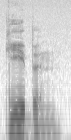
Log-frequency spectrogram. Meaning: 1. to give (changing ownership) 2. to hand, to pass, to put within reach
- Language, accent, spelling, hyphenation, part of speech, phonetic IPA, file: German, Germany, geben, ge‧ben, verb, [ˈɡeːbm̩], De-geben.ogg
